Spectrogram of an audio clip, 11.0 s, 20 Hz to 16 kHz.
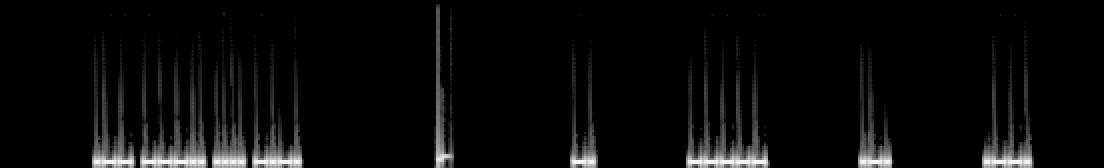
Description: Morse code, heard as a keyed tone, about 32 wpm, spaced as for 13 wpm, 700 Hz. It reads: W8HC N0RP
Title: USA Call Signs - 4 Characters - 8x Character Spacing - 30wpm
